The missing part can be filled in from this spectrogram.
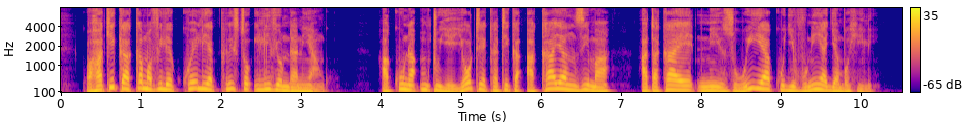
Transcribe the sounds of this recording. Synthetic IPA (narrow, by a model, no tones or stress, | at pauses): kwʔaɦakikakamavilɛkwɛlijakɾistɔʔilivjɔndanija̰ŋɡu | ha̰kunam̩tujɛ̰jɔtɛkatikaʔakajanzima | atakajɛnizuiakuʄivuniaʄambɔhili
